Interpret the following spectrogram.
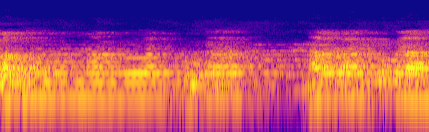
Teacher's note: মিম জবর মান এখানে একটু গুণনা সহ করতে হবে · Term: গুণনা সহ ঈদগাম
